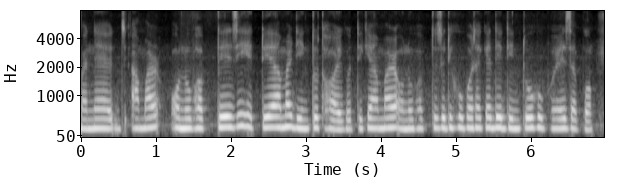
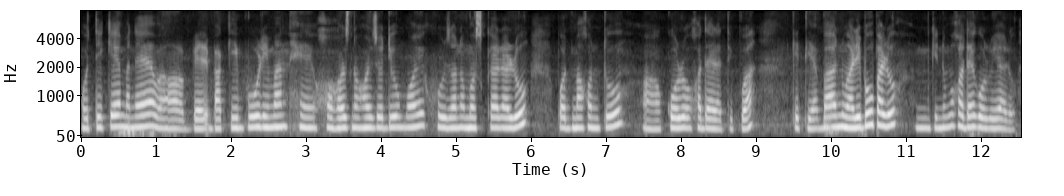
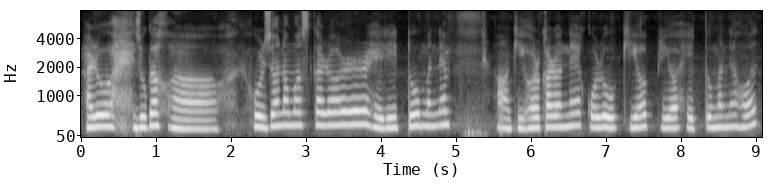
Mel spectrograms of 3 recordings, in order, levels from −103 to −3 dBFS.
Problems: none marked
